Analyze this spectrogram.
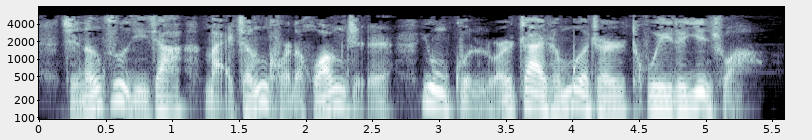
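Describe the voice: The delivery is plain reading aloud. Its intonation moves in a lively way.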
